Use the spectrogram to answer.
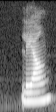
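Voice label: "liang2", Chinese; pinyin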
